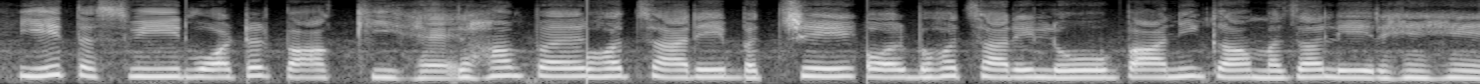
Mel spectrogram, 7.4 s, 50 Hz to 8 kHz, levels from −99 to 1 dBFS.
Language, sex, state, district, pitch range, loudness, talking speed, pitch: Hindi, female, Uttar Pradesh, Jalaun, 215-245 Hz, -14 LUFS, 160 wpm, 225 Hz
